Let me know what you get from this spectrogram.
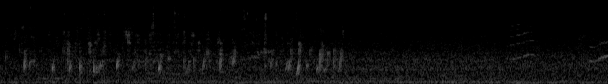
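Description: A bird calling in a rapid chatter of short, sharp notes for about three seconds, then a short rising call near the end.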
